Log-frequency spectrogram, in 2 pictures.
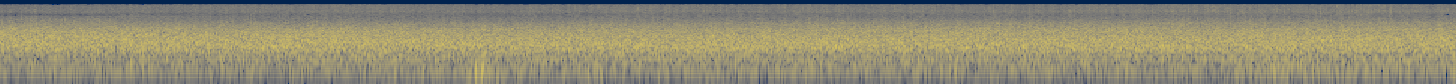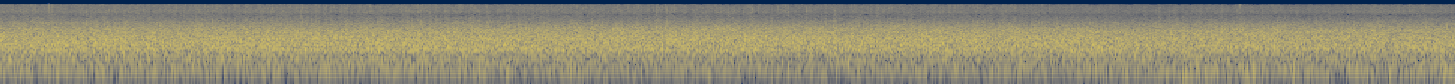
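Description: Heavy rain falling steadily, an even hiss of rain pouring down without let-up.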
